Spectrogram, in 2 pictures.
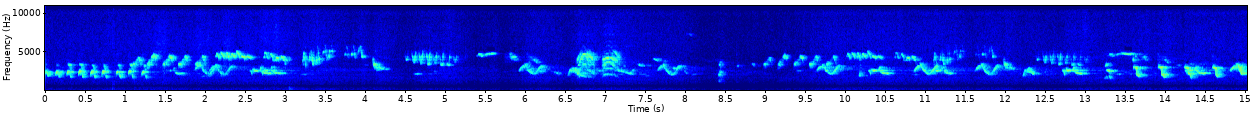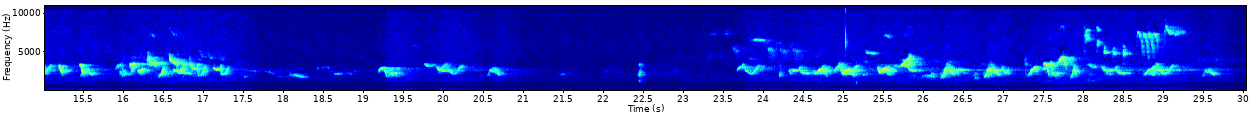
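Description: Birds chirping in quick, dense runs of high notes and trills. They thin out to a few scattered notes for several seconds past the middle, then pick up again.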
